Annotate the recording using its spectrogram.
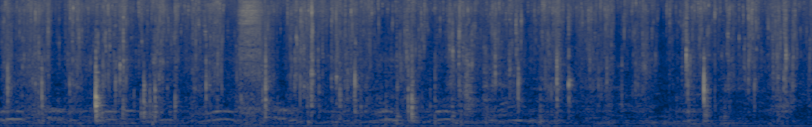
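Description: A hand squishing and mixing raw chicken pieces in a wet yogurt-and-vinegar spice marinade in a bowl: soft, irregular wet squelching with a few short sharp clicks, the loudest about a second and a half in and again about six seconds in.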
